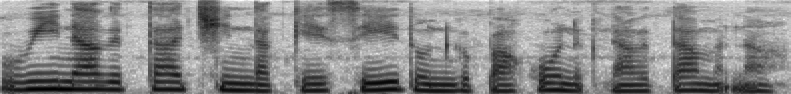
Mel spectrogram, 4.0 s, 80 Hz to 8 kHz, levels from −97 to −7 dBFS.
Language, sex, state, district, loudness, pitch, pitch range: Garo, female, Meghalaya, South Garo Hills, -15 LUFS, 205 Hz, 190-230 Hz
